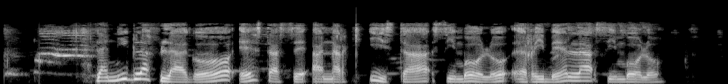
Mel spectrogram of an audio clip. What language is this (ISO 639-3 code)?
epo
